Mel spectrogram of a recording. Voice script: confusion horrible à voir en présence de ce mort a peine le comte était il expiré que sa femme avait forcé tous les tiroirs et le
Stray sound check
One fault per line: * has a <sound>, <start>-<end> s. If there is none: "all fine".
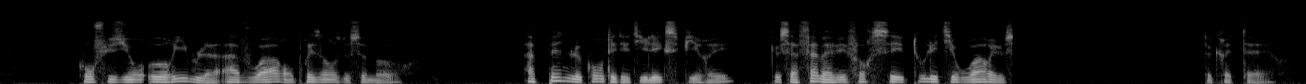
all fine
